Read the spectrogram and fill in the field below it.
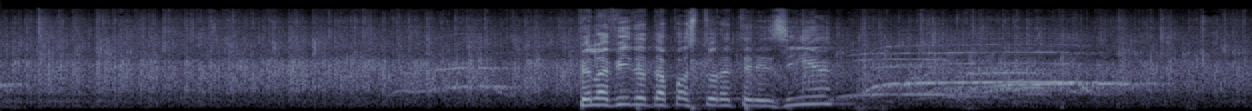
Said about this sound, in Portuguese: Aplaude Jesus pela vida dele.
